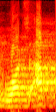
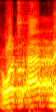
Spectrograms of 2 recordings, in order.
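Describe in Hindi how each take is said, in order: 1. आखिरी शब्दांश में 'up' वाला 'u' है। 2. आखिरी शब्दांश में 'app' वाला 'a' है। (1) "व्हाट्सअप कहते हैं" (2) "नहीं"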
